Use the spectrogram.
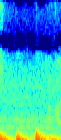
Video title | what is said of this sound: The Most UNDERRATED Mod For Your Car - Rattling Speaker Resolved | you can hear how hollow it is when you knock on it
